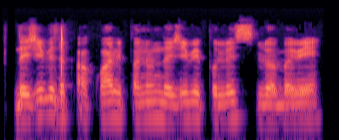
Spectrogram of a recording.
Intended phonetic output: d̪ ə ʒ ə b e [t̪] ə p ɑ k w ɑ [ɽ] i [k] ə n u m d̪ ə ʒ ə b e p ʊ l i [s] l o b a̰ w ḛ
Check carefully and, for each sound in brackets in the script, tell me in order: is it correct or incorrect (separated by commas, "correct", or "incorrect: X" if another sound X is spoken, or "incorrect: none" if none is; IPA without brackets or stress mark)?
incorrect: d̪, incorrect: l, incorrect: p, correct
